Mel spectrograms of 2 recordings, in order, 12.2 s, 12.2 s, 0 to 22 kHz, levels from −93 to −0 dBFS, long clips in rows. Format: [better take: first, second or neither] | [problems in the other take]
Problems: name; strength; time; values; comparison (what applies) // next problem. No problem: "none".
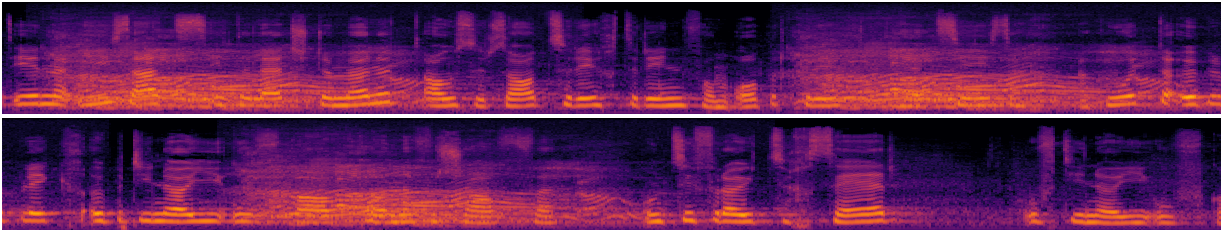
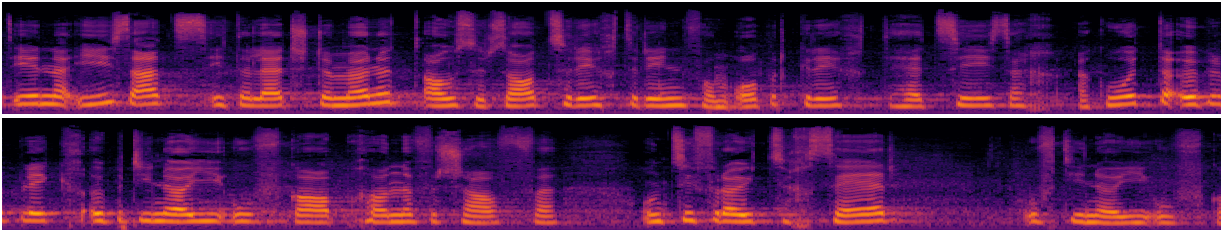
second | background sound (Crowd / Gasp); 4 dB below the speech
